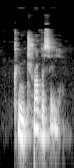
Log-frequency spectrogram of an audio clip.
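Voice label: "controversy", British English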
